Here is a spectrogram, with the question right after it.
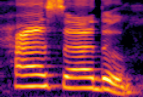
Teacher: حسد کی دال جو ہے وقف کی صورت میں ساکن کر کے پڑھیں گے، جزم لگا کر، اور تھوڑا سا ہم نے اس پہ قلقلہ بھی کرنا ہے، ہلانا ہے اس کو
